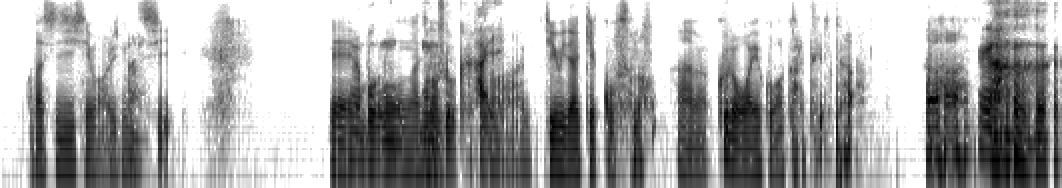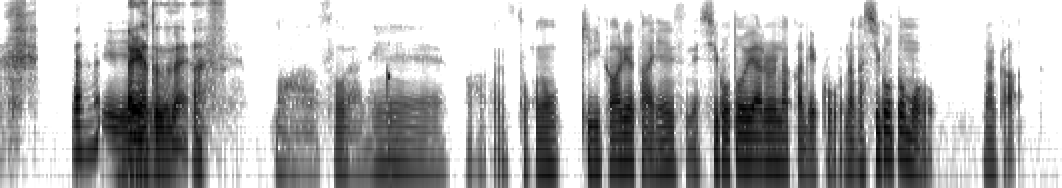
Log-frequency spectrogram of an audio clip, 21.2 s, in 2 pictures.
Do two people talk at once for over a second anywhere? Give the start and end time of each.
3.8-5.0

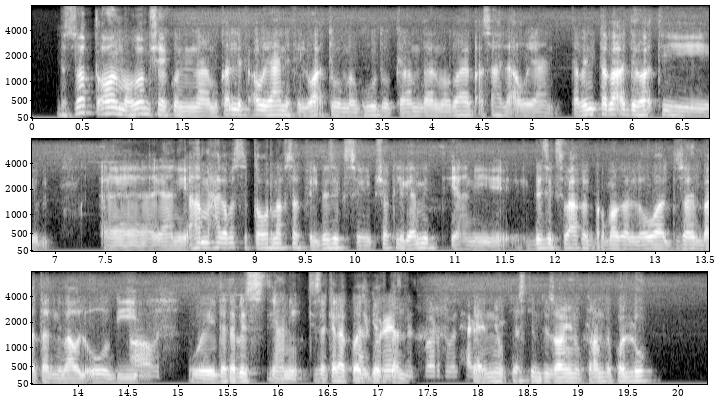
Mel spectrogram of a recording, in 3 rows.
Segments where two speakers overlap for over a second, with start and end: none

